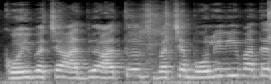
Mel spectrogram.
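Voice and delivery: usual speaking voice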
